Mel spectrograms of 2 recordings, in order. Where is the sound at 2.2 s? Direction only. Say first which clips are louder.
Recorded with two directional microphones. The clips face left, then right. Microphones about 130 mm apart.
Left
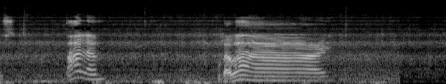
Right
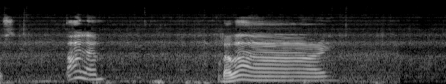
Right 3 dB; 40° right (ahead or behind).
